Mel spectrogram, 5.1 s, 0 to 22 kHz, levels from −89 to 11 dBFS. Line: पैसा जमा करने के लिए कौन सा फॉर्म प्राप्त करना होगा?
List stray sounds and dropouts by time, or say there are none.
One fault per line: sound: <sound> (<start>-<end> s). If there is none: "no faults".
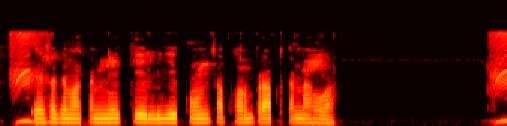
no faults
